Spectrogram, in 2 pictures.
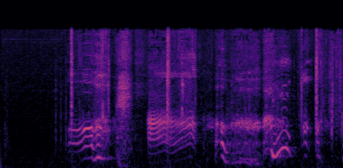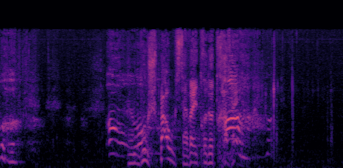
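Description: A man talks with glee close by.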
